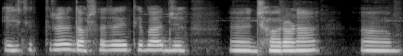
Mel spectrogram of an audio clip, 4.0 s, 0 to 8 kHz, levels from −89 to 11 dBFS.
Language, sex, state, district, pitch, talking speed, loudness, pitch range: Odia, female, Odisha, Khordha, 220 Hz, 120 wpm, -15 LUFS, 210-230 Hz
